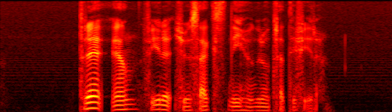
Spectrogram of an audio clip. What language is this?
Norwegian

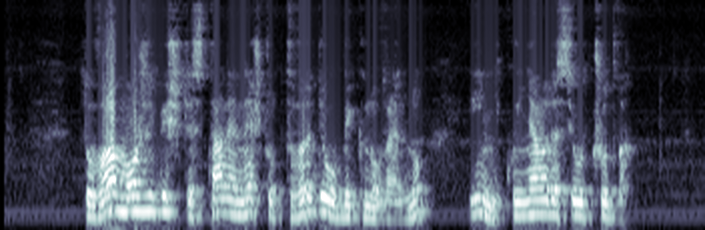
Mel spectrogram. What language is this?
Bulgarian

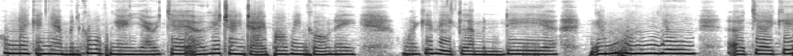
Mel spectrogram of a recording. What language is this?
Vietnamese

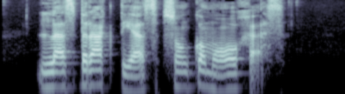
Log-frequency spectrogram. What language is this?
Spanish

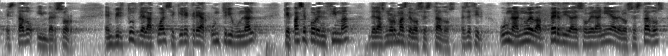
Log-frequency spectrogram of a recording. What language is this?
Spanish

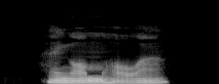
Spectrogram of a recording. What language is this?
Cantonese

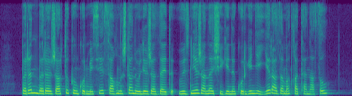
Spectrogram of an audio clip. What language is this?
Kazakh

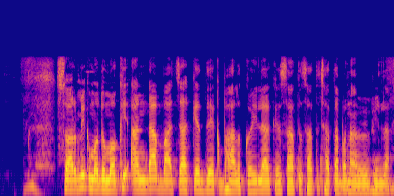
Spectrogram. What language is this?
Bhojpuri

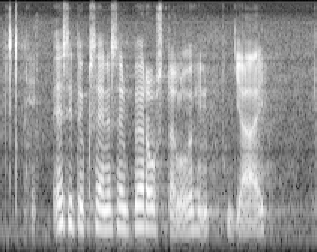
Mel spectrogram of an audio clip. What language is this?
Finnish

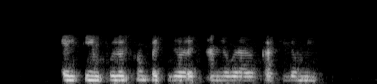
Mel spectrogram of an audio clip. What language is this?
Spanish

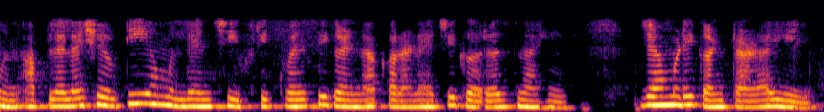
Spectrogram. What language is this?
Marathi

